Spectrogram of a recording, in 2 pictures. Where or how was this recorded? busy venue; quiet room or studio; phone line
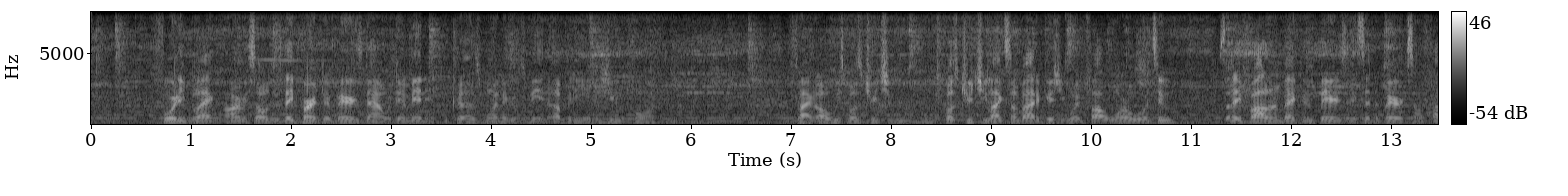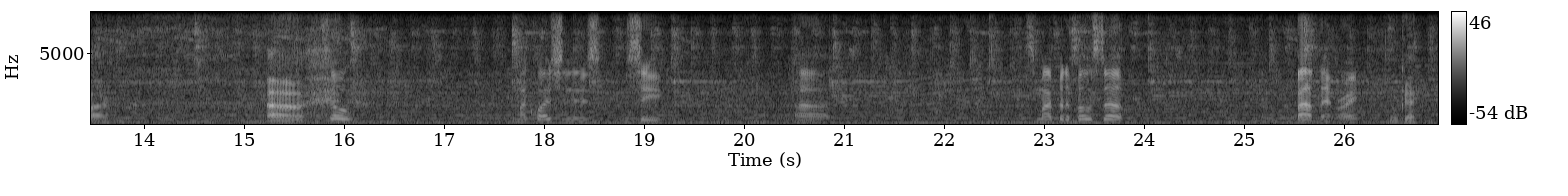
busy venue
